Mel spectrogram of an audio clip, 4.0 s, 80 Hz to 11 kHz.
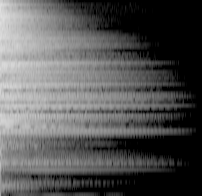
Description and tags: Mini China 06
cymbal cymbals drums one-shot bowed percussion metal drum sample sabian splash ride china crash meinl paiste bell zildjian special hit sound groove beat
meinl, paiste, beat, hit, metal, sabian, sample, splash, china, crash, cymbal, groove, drum, special, bell, mini, bowed, cymbals, zildjian, drums, percussion, one-shot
